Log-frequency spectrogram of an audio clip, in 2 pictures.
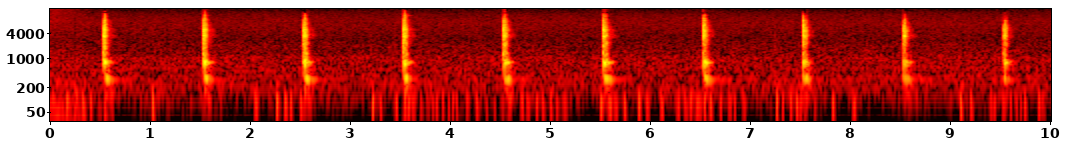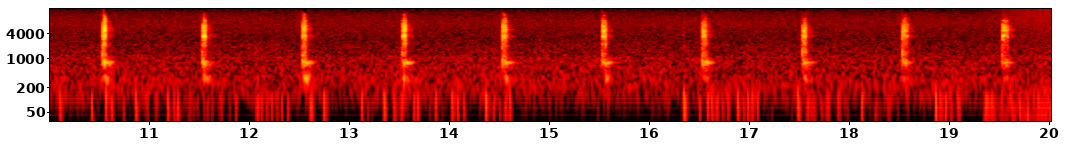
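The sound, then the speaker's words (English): Clock ticking in a cottage: twenty crisp, evenly spaced ticks at about one per second, steady and moderately quiet, with no other sounds. “Tick-tock of the clock at the cottage is loudest”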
